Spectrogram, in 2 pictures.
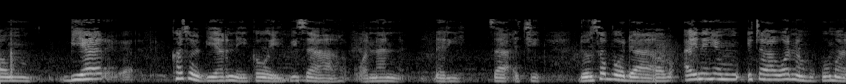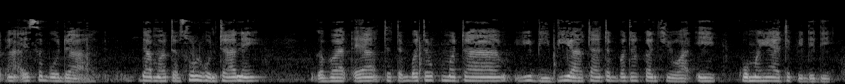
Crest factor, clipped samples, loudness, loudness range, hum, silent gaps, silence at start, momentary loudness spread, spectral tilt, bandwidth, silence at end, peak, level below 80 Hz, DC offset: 20 dB; under 0.1%; -28 LUFS; 4 LU; none; none; 0 s; 12 LU; -5 dB/octave; 8.8 kHz; 0 s; -8 dBFS; -70 dBFS; under 0.1%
